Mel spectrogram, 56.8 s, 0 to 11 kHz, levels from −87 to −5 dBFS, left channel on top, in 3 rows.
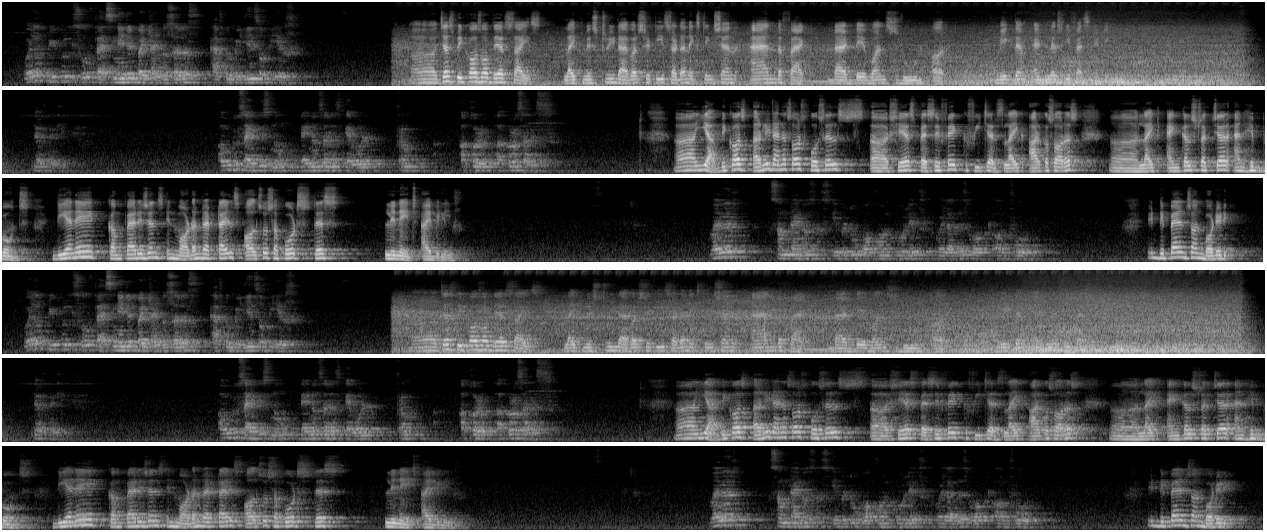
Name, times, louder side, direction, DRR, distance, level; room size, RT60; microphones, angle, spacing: voice 1, 0.3-4.4 19.4-20.1 22.2-24.6 24.8-25.1 25.8-27.2 48.5-49.0 49.4-53.4, left 1 dB, 5° right, -3 dB, 3.1 m, -40 dB
sound 1, 5.8-18.6, right 1 dB, 50° right, 1.3 m, -32 dB
voice 2, 6.1-8.1 8.4-12.1 12.4-14.2 14.9-16.7 28.7-38.3 38.7-42.9 43.6-44.7 55.1-56.3, left 4 dB, 55° left, 13 dB, 0.4 m, -27 dB
11.5 x 6.9 x 6.6 m, 1.1 s
head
